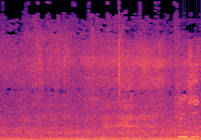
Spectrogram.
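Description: City road traffic on the adjacent avenue: a steady low hum of passing cars.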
